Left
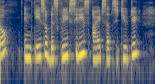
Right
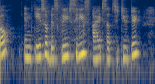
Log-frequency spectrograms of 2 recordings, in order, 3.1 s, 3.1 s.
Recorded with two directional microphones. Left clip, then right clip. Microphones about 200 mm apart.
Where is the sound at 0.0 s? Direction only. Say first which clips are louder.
Left 6 dB; 45° left (ahead or behind).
